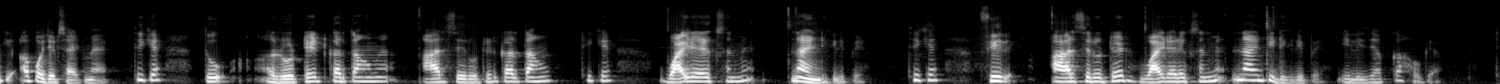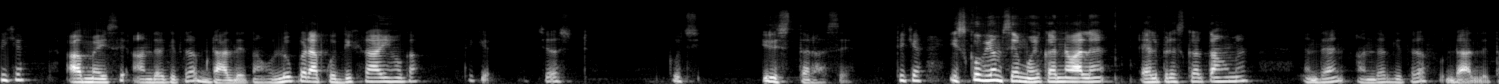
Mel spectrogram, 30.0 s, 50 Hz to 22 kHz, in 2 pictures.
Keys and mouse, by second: 4.2 r, 10.5 r, 16.6-18.3 drag, 20.1-23.5 drag, 24.5 click, 26.2 l, 26.3 l, 27.7-29.9 drag.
